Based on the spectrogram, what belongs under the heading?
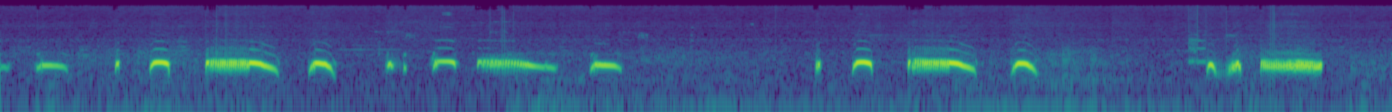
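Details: Spotted dove, known locally as cu đất, giving calling coos and gù bow-coos meant to stir other doves: short curved hooting notes in clusters with broad swelling drawn-out coos between, repeated over and over, no other sounds clear.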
